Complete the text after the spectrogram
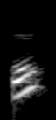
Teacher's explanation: lorsque je prononce la voyelle, ma langue est située plus en arrière. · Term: voyelle postérieure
